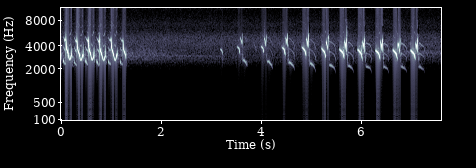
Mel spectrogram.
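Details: Lark song: a fast burst of about six sharp, high chirped notes, a pause of nearly two seconds, then a steady series of brief falling whistled notes repeated roughly every third of a second, with no other sounds.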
